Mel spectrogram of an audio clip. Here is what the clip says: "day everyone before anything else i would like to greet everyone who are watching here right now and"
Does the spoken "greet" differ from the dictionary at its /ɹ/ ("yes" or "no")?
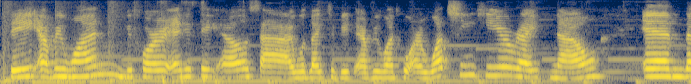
yes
